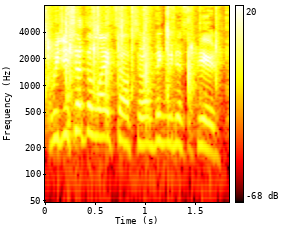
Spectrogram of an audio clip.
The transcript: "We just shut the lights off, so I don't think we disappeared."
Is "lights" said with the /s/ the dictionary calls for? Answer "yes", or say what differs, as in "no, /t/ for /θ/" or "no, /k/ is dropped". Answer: yes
